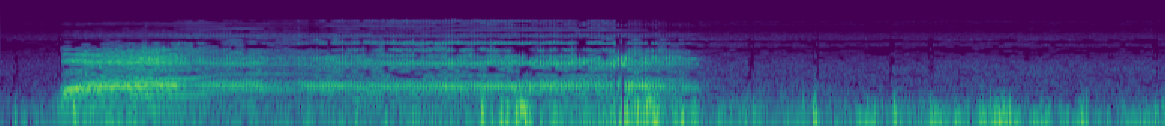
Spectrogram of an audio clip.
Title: Guy burps at cows| Funniest human-animal conversation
